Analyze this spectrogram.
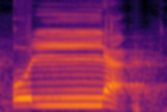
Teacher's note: حمزہ لام پیش ال، لام زبر لا، الا، لام کے اوپر تشدید ہے، اس کو ہم نے جمع کر سختی کے ساتھ پڑھنا ہے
